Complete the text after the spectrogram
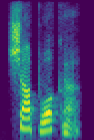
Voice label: "Shopwalker", Indian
